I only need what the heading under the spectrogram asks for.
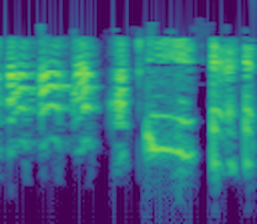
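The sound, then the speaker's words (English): Chickens cluck close by in a quick series of short, throaty clucks, broken by one longer drawn-out squawk before a few more clucks. “The chicken chick has been on my show a few times, and of course we're right out there with the chickens, so you can hear them.”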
